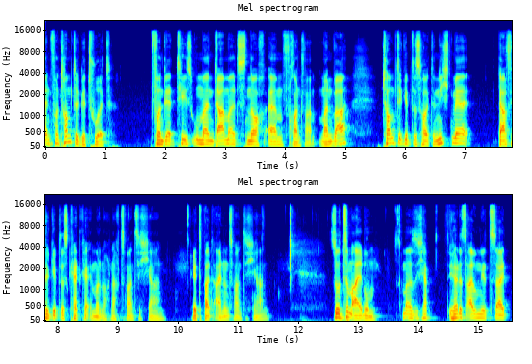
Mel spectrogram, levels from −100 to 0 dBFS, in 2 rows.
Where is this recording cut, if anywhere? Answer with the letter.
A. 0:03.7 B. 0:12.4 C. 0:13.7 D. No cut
C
